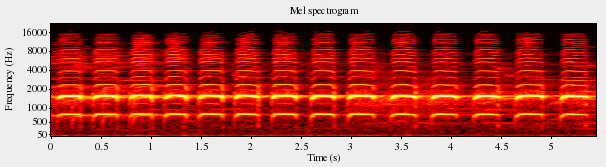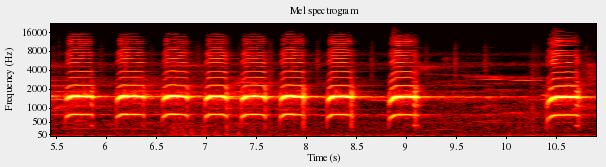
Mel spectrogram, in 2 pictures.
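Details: Greater bird-of-paradise in a rapid run of about twenty loud, harsh, honking notes, roughly two per second, then a short pause and one final note.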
